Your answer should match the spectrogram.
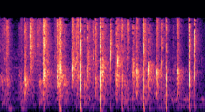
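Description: A short round of applause from a small group, sharp hand claps overlapping with a few louder, evenly spaced claps standing out over a steady patter, with no talking.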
